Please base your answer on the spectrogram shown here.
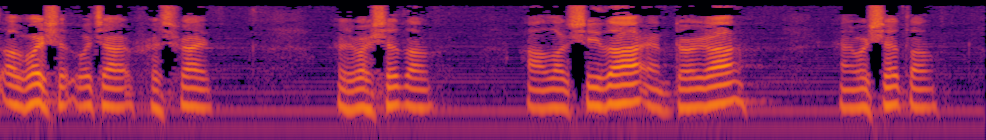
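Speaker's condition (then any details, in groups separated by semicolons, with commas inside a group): Stroke; unsure listeners understand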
